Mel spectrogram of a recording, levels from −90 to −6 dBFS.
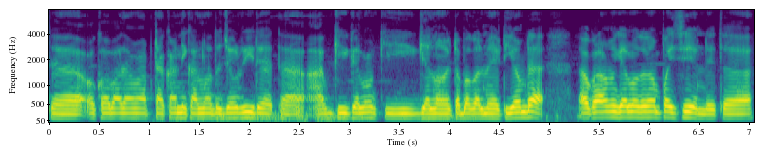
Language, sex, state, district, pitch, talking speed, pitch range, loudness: Maithili, male, Bihar, Araria, 130 Hz, 240 wpm, 125-135 Hz, -12 LUFS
